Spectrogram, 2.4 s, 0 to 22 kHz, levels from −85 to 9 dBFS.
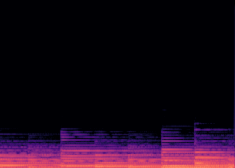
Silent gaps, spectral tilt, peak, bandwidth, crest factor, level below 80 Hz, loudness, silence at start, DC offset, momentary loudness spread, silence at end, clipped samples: none; -11.5 dB/octave; -6 dBFS; 5.4 kHz; 14 dB; -32 dBFS; -20 LUFS; 0 s; under 0.1%; 6 LU; 0 s; under 0.1%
